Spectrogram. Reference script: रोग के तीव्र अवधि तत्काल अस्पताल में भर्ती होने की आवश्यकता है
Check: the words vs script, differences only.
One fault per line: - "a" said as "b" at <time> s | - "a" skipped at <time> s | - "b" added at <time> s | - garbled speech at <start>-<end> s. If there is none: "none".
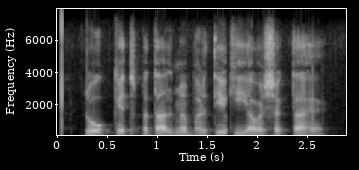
- "तीव्र अवधि तत्काल" skipped at 0.7 s
- "होने" skipped at 1.6 s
